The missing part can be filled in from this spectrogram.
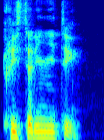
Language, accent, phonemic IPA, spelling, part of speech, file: French, France, /kʁis.ta.li.ni.te/, cristallinité, noun, LL-Q150 (fra)-cristallinité.wav
- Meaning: crystallinity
